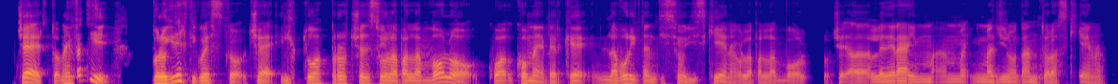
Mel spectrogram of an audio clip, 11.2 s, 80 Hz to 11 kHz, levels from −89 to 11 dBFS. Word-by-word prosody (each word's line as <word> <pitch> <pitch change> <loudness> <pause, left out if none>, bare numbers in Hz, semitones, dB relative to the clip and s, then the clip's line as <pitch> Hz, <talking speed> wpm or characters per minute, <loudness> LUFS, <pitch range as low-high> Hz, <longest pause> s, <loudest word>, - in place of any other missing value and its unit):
Certo. - - +5
Ma 130 - +2
infatti 130 - +1 0.4
volevo 125 0 +9
chiederti 205 - +3
questo, 115 0 0
cioè - - 0
il 115 -1 -5
tuo 125 0 +3
approccio 130 +1 0
adesso 120 +1 -1
con 120 - +3
la 115 - +4
pallavolo 120 +9 +2
qua 115 0 0
com'è 110 -7 +1
perché 110 +3 -1
lavori 130 +2 +1
tantissimo 110 +3 -5
di 90 -2 -6
schiena 100 0 -3
con 80 +1 -6
la 80 - -2
pallavolo, 80 -2 -6 0.2
cioè - - -7
allenerai 100 +6 0
imma 95 0 -6
imma 100 0 -6
immagino 95 -2 -4
tanto 90 0 -4
la 85 - -3
schiena. 75 -2 -8
110 Hz, 170 wpm, -23 LUFS, 95-120 Hz, 0.4 s, volevo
